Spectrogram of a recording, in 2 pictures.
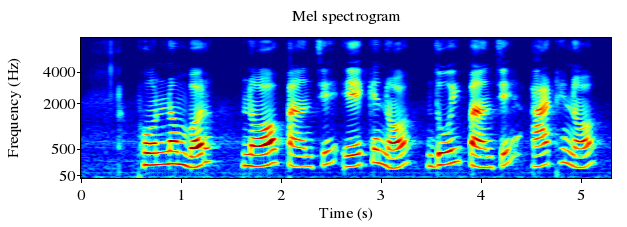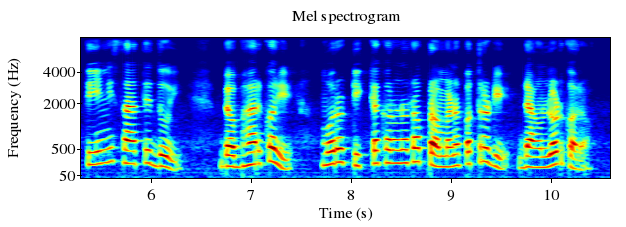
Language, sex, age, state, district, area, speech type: Odia, male, 30-45, Odisha, Dhenkanal, rural, read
